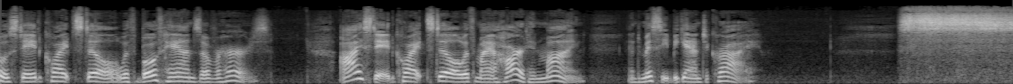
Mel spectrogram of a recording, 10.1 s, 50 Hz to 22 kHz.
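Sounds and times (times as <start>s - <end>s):
speech: 0.0s - 7.6s, 9.0s - 9.6s
snake hissing: 9.0s - 10.1s.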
